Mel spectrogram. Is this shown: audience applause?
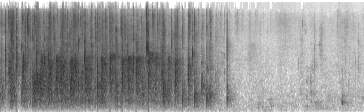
yes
